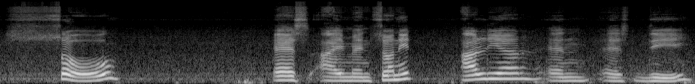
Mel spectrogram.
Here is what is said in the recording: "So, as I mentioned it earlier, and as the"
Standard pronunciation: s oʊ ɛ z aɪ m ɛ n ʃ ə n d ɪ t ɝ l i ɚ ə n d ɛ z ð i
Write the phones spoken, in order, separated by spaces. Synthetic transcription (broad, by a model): s oʊ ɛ s aɪ m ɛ n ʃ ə n ɪ t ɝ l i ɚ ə n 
